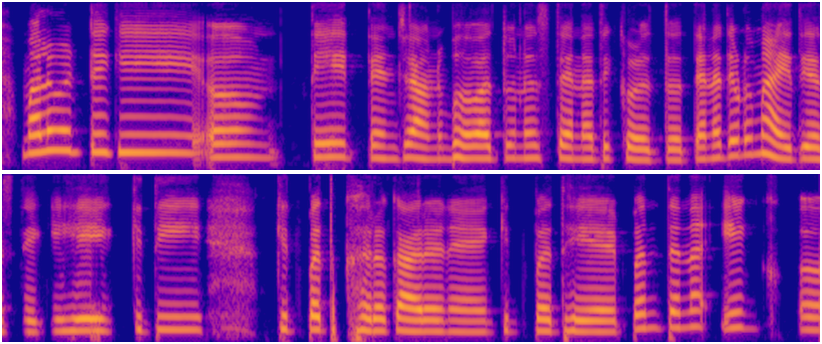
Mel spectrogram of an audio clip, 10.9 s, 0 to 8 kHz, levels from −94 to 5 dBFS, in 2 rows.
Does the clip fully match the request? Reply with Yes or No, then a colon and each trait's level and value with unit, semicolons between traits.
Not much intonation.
No: average, 4.1 semitones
